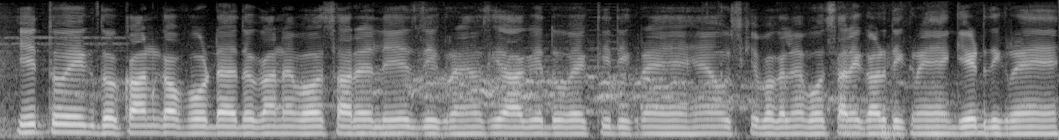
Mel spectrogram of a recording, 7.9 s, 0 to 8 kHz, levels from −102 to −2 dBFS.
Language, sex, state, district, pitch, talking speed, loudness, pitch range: Hindi, male, Bihar, Kishanganj, 145 Hz, 255 wpm, -24 LUFS, 145-150 Hz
